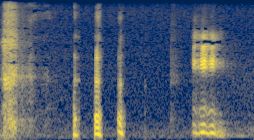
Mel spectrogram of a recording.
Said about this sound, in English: I wish they'd get that damn sheep out of here.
